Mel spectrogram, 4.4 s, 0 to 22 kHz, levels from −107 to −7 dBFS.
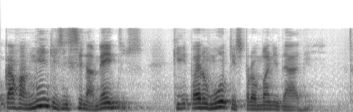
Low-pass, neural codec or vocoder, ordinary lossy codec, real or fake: none; codec, 16 kHz, 1 kbps, FunCodec, trained on Chinese and English, 50 frames a second; none; fake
